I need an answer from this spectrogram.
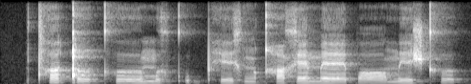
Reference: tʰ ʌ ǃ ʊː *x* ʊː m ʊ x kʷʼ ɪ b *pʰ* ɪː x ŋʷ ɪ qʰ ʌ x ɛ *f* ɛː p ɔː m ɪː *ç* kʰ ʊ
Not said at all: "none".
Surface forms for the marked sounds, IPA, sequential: kʰ, pʰ, m, ʃ

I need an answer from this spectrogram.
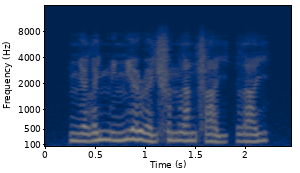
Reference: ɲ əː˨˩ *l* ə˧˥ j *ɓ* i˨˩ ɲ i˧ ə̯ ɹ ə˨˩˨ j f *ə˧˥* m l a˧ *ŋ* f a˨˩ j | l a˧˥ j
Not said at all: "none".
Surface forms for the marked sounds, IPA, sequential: l, m, ə˧, n

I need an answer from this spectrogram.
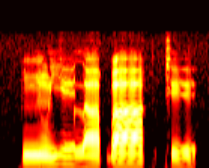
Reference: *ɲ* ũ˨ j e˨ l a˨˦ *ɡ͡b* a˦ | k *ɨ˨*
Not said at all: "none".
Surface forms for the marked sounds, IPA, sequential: ɲ, ɓ, ɪ˨

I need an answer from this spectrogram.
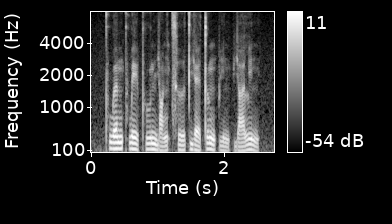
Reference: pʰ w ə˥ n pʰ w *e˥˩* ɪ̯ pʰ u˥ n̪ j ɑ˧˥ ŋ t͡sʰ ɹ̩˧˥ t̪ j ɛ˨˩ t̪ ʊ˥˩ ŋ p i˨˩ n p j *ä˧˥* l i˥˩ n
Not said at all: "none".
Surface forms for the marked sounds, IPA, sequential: e˥˩, ä˧˥

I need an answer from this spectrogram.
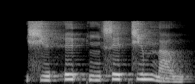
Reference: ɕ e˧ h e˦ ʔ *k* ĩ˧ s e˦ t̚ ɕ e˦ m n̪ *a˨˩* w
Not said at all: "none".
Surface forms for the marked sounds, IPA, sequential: k, a˨˩

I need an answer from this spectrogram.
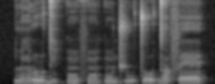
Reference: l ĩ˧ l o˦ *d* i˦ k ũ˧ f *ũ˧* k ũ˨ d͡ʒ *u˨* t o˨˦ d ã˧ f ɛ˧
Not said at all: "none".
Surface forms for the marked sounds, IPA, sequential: d, ũ˧, u˨

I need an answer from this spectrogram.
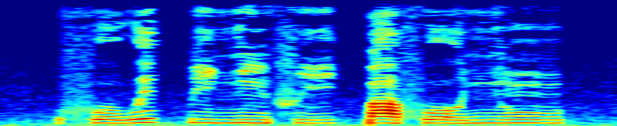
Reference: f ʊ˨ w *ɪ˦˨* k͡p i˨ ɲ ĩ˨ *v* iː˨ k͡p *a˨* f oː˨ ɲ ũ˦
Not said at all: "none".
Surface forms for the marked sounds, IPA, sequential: ɪ˦˨, f, a˨

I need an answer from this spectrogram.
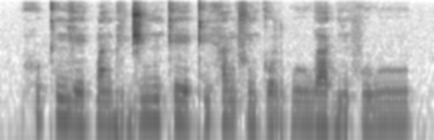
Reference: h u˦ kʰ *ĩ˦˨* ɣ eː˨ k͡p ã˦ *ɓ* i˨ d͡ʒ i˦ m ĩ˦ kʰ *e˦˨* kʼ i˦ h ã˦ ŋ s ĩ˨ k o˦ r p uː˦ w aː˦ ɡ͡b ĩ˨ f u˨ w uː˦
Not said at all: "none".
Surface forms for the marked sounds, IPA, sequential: ĩ˦, ɡ͡b, eː˦˨

